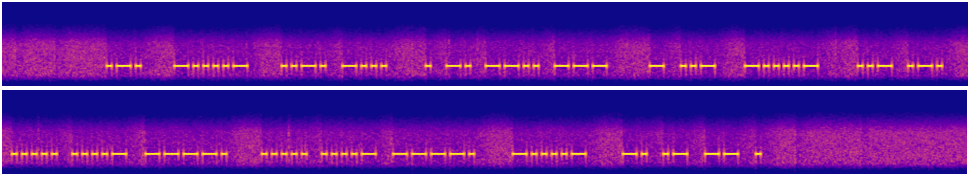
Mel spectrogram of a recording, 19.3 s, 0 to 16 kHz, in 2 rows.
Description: Morse code, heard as a keyed tone, hand-sent with a paddle, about 24 wpm, 810 Hz. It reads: R - FB ENZO TU - UR 549 549 - NAME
